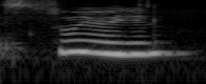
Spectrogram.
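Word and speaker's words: 수요일: अब बुधबारलाई चाहिँ के भन्छ त बुध बुधबारलाई सुयोइल सुयोइल सु यो इल सुइल बुदाहरुलाई के भन्दो रहेछ सुयोइल अब यहाँ उच्चारण लेख्दिन्छु।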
